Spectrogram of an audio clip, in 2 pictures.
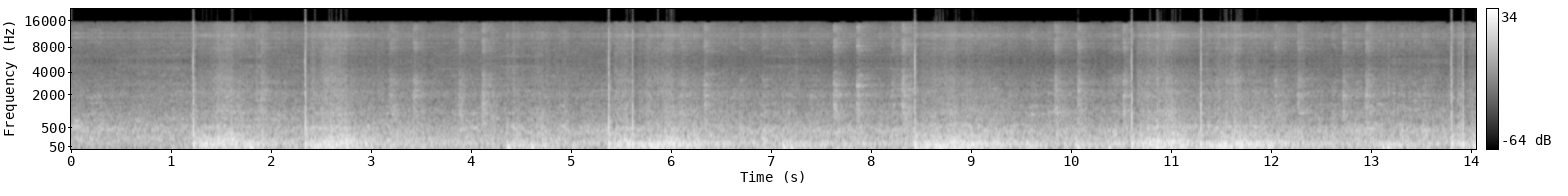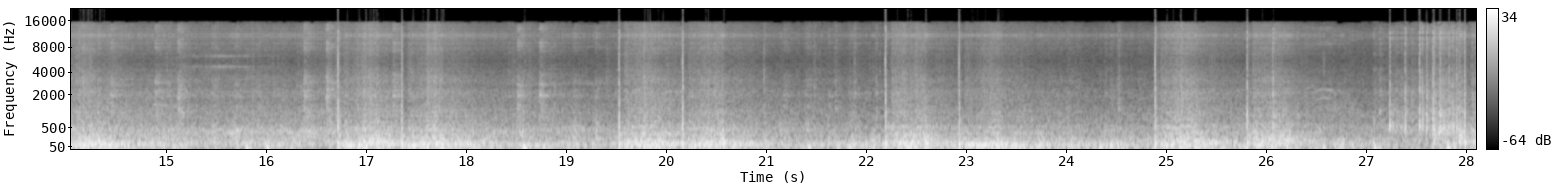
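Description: Aerial firework shells bursting in quick succession: repeated sharp booms and cracks over a continuous low rumble, thickening into overlapping bursts near the end.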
